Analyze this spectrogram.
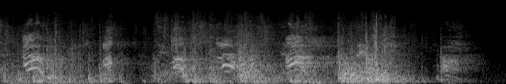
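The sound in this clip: A door slams shut, heard as several heavy, dull thuds in a row mixed with people's startled exclamations and voices.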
